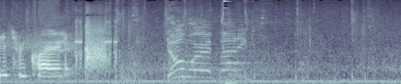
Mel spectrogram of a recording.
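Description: Pistol shots ring out.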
